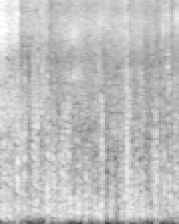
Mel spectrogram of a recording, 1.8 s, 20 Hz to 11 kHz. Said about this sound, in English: Friday's powerful storms brought to Ohio a small amount of rain, but blasted through with straight-line winds of up to 80 miles an hour, which are classified as a derecho, which some call a land hurricane.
